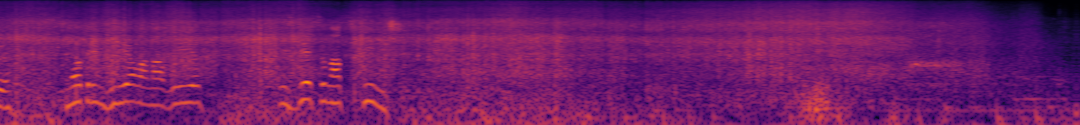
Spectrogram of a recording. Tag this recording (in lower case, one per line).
skiing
